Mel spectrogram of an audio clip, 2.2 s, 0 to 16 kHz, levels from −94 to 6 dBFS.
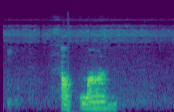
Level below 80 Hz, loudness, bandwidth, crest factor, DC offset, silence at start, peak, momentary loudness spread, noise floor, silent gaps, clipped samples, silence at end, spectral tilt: -44 dBFS; -19 LUFS; 9.2 kHz; 20 dB; under 0.1%; 0.75 s; -2 dBFS; 17 LU; -51 dBFS; none; under 0.1%; 0.75 s; -6.5 dB/octave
